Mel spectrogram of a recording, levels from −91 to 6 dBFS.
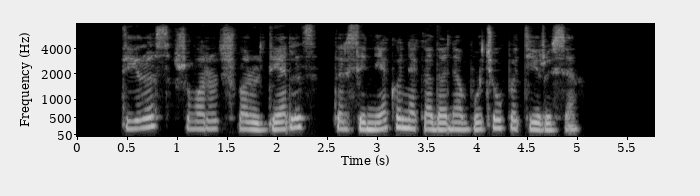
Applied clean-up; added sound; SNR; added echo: neural mask model Resemble Enhance denoiser.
